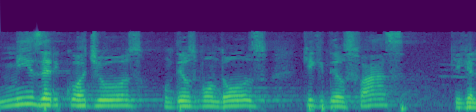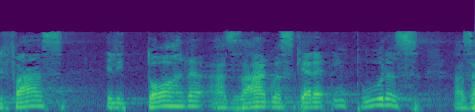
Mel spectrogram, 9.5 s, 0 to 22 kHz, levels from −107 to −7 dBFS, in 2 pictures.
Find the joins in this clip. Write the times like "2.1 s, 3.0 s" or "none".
4.4 s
